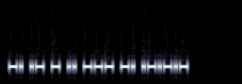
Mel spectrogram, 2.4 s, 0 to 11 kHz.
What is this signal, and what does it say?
Morse code, heard as a keyed tone, about 46 wpm, 700 Hz. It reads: NATION.
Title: Sentences from Top 1000 Words - Review Part 6 - 45wpm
